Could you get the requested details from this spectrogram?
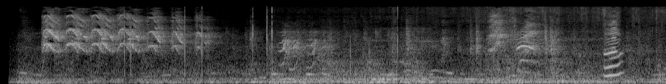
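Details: Alexandrine parakeet, locally called pahaadi tota, making talking sounds: an opening run of harsh, harmonic squawks, followed by scattered short rising chirps and whistles over a steady low rumble.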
